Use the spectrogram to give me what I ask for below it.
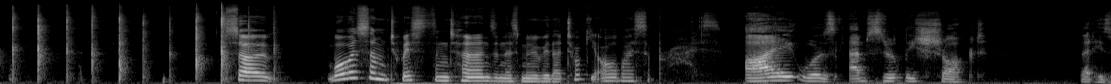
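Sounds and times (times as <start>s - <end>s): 
hand clapping: 0.0s - 2.9s
speech: 2.4s - 6.7s, 7.4s - 9.9s, 10.8s - 11.0s.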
